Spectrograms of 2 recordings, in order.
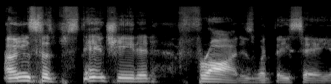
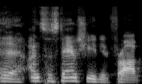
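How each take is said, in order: First: Unsubstantiated said slowly, every syllable spelled out; slow down and nail unsubstantiated; unsubstantiated carefully articulated, slow; careful correction. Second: Unsubstantiated tripped over, mumbled and slurred; unsubstantiated fumbled after false starts; tongue-tied stumble. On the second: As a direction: trip on the word unsubstantiated. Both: Real, not acted. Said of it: "I can't even talk".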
